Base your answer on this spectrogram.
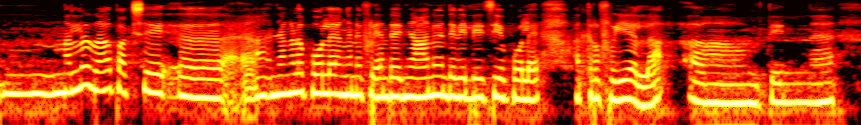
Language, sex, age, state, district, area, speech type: Malayalam, female, 18-30, Kerala, Kasaragod, rural, spontaneous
